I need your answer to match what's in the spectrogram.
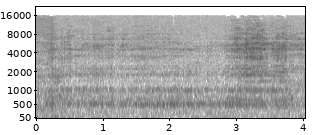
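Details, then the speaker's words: Kawasaki Z900 front brake, wheel turned by hand: quiet continuous scrape with thin ringing tone; something rubbing the free-floating disc, owner suspects ABS sensor or bearing, unconfirmed; horrible noise first heard while riding. "so that scraping noise is where metal rubs or something rubs against the disc because they ring because they're free-floating these pads"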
